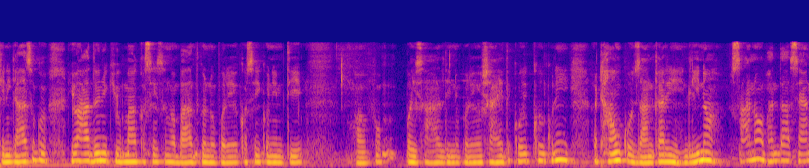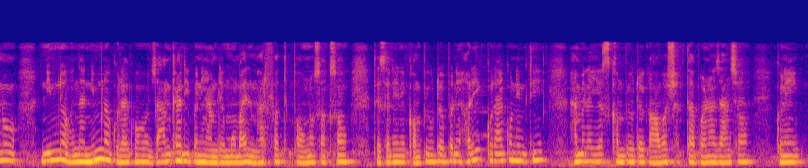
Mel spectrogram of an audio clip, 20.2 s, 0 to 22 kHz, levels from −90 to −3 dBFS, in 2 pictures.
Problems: constant background noise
